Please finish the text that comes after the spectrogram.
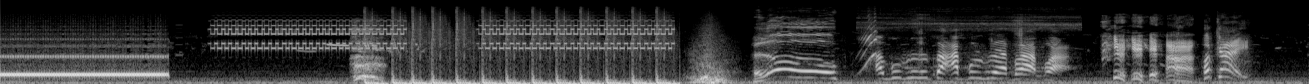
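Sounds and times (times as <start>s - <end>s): calling tone beep: 0.0s - 4.1s
phone ringing: 0.0s - 4.1s, 4.8s - 6.8s.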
